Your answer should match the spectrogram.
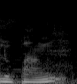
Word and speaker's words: Lupin: Porque se escribe Lupin, pero como es en francés. – Lupin. – Lupin. – Lupin, claro.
